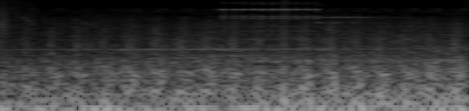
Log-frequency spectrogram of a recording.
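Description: Logo intro sound effect: a dense low rumble with a fast, fluttering rattle and a faint thin whine above it.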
